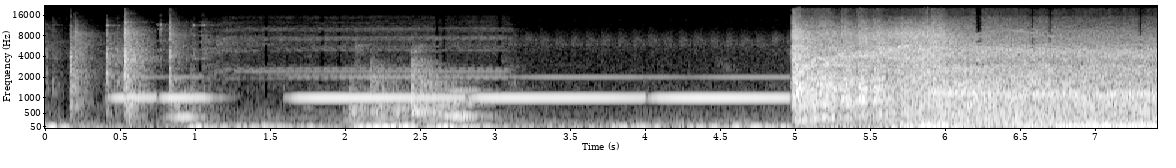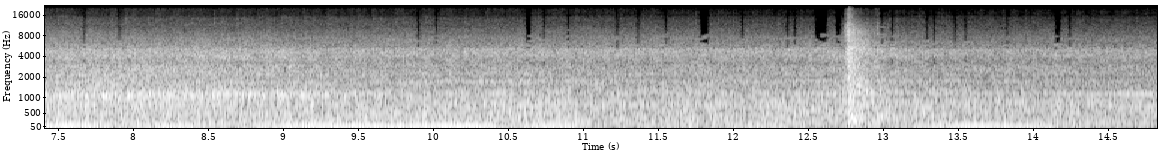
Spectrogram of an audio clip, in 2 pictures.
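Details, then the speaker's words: 2007 Dodge Ram 2500 5.9 Cummins turbo diesel with G56 six-speed manual, about 250,000 miles, first start after South Bend dual disc organic clutch install: light clatter about four times a second at idle in neutral, known gear backlash chatter with this clutch. "So initially, I can hear the chatter that they talk about with the southbend clutch. And they say it comes from the gears kind of backlashing against each other while in neutral, which that doesn't really bother me."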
